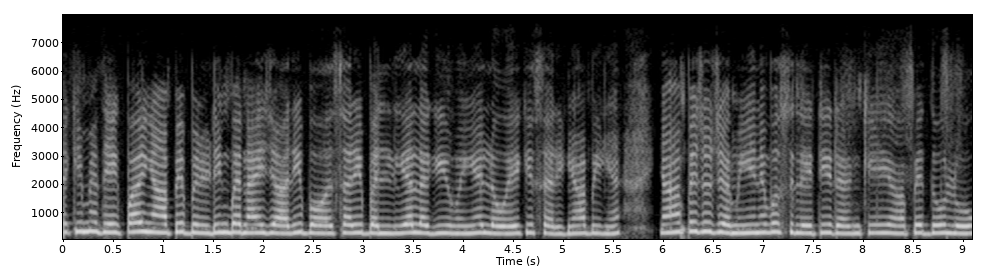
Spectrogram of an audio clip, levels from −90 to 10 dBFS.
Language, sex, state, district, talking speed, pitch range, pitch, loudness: Hindi, female, Chhattisgarh, Jashpur, 255 wpm, 270-295 Hz, 285 Hz, -13 LUFS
